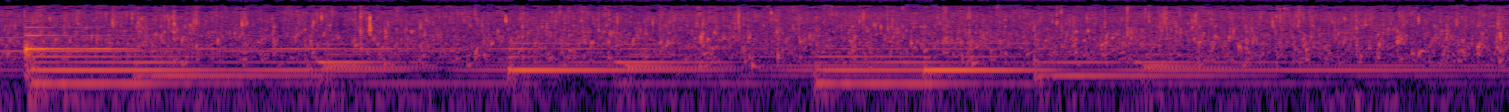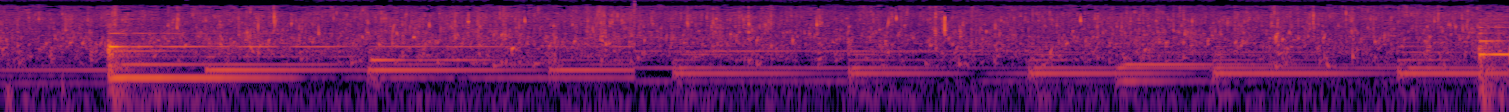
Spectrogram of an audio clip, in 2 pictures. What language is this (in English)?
Turkish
